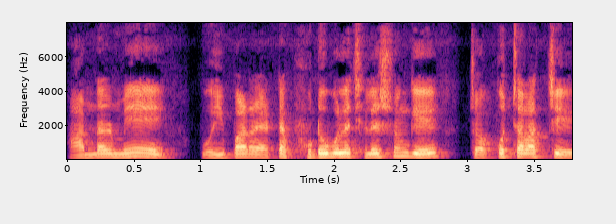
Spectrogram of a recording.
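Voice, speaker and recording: A man's voice: high voice, fairly even intonation, quick pace, natural voice. A man playing an aggrieved, crude village husband in a comedy cartoon, complaining in everyday words. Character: aggrieved, foul-mouthed village husband and son-in-law. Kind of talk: Bengali comedy cartoon dialogue. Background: background music.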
